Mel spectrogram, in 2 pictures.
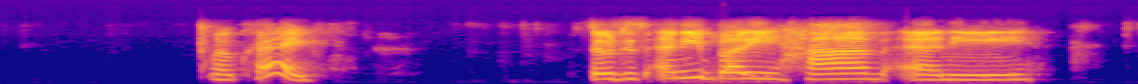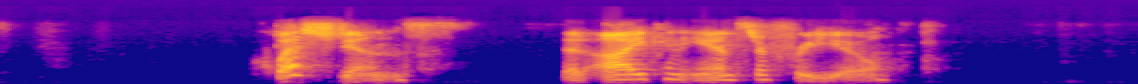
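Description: A woman speaks calmly and warmly over an online call.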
